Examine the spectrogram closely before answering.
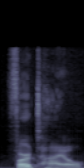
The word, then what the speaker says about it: fertile: my house is fertile fertile fertile like there's a tile there is a tile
